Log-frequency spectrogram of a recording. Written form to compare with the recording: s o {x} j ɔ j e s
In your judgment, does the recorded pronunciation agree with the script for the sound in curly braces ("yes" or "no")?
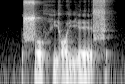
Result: yes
